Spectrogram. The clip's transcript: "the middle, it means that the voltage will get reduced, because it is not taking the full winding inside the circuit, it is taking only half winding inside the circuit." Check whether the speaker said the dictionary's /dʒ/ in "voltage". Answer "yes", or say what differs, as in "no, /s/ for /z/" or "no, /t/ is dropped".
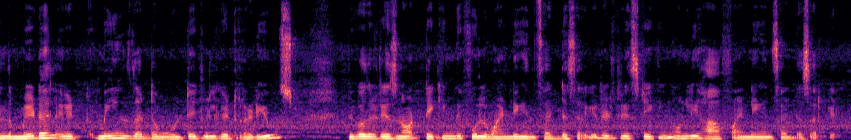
yes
